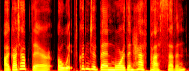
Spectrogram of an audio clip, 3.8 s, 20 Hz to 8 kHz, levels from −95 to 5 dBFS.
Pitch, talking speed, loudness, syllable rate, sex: 215 Hz, 205 wpm, -17 LUFS, 4.6 syllables/s, female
